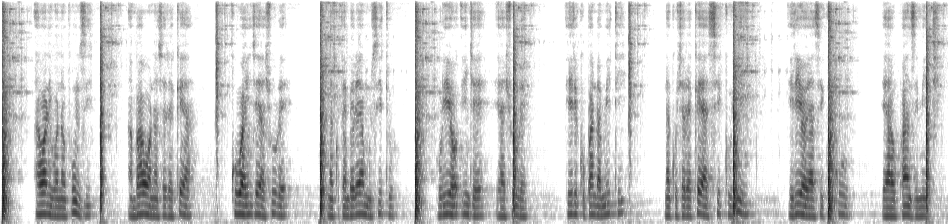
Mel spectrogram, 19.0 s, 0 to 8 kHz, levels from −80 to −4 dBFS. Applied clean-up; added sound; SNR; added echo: none; Shatter; -2 dB; reverberation time 0.5 s.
